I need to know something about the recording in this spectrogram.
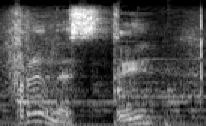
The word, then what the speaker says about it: принести: останній склад занесли прибули до речі так само само наголошуються дієслова віднести принести занести перевести третя помилка так само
